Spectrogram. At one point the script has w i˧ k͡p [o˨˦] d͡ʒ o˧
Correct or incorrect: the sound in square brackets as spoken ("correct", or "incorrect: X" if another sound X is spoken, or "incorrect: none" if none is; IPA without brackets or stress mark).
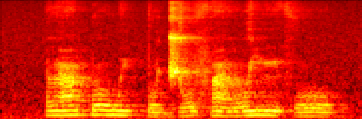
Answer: incorrect: o˨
